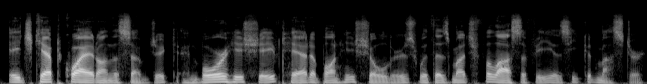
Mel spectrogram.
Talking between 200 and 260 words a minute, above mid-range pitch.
No: fast, 205 wpm; very low, 90 Hz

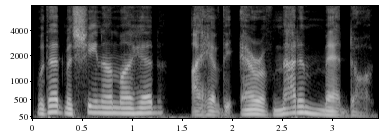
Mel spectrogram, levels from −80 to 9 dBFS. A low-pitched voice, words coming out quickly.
Yes: low, 115 Hz; fast, 240 wpm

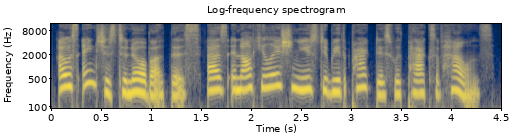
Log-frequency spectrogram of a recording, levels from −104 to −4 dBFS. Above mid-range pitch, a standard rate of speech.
No: very high, 255 Hz; fast, 240 wpm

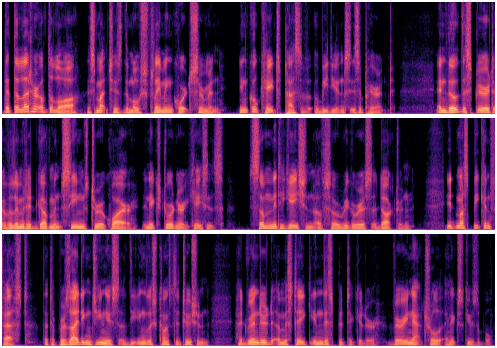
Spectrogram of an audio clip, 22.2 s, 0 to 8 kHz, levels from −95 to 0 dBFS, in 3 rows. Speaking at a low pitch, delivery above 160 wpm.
Yes: low, 115 Hz; average, 170 wpm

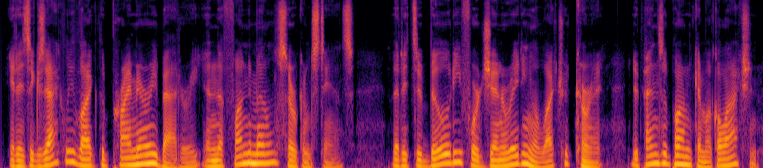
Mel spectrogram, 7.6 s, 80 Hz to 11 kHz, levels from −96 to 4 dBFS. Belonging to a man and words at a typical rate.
Yes: male; average, 175 wpm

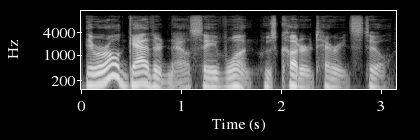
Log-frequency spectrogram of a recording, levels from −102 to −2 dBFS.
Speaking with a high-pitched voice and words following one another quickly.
No: low, 125 Hz; fast, 210 wpm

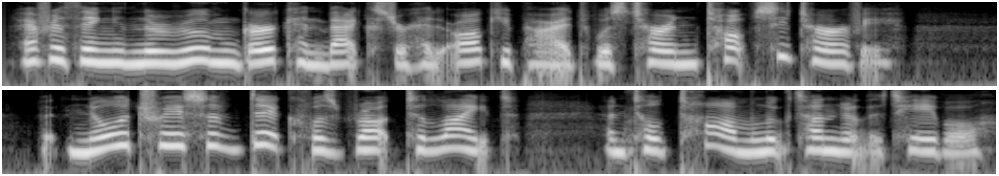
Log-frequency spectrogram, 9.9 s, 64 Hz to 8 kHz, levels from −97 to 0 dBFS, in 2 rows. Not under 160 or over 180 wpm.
Yes: average, 170 wpm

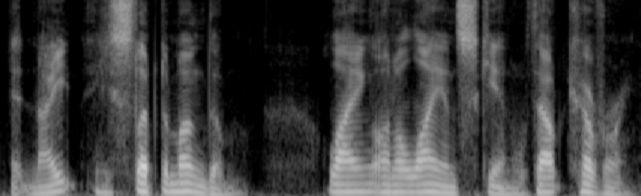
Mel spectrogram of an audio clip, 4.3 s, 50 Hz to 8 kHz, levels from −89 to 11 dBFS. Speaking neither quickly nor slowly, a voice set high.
No: average, 180 wpm; low, 105 Hz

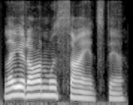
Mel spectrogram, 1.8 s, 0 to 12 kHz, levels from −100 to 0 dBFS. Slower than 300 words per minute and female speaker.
Yes: average, 200 wpm; female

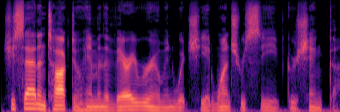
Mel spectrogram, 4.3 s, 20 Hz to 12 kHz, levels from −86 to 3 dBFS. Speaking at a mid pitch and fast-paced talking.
No: very low, 95 Hz; fast, 240 wpm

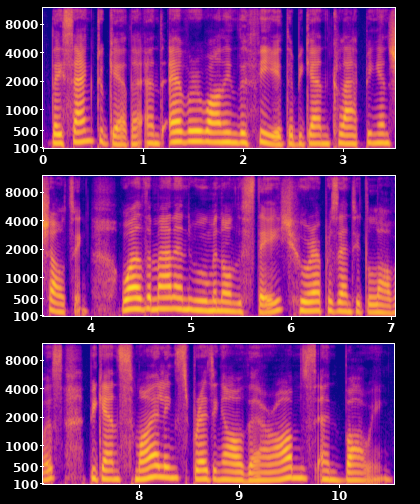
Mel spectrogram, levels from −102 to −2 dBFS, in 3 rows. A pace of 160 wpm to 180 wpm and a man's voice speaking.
No: average, 170 wpm; female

